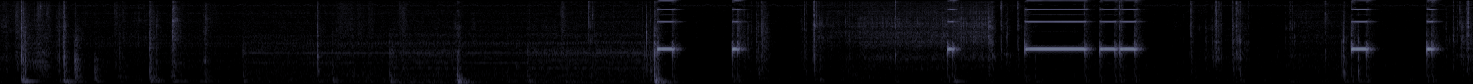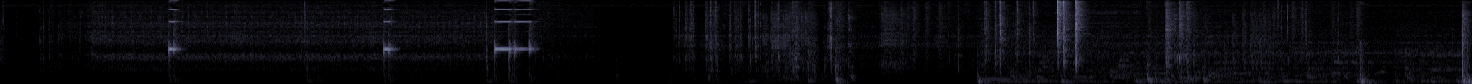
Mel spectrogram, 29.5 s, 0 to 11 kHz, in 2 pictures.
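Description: Sony WM-FX483 cassette Walkman beeping as its front buttons are pressed. About a dozen short, high beeps come at irregular intervals, one of them held longer, with small button clicks and handling between. Near the end louder low sound comes in as tape playback starts.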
